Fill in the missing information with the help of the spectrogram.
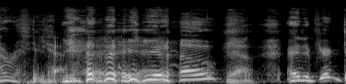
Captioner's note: laughs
